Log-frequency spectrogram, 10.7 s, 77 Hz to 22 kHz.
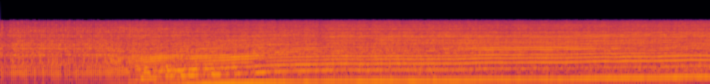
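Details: Chrysler outboard motor with ignition misfire, run on a test wheel in gear under power while testing its starter-generator (12.93 V at rest, about 14.5 V charging); note climbs then holds smooth, even pitch with no stumbles or misses; normal running under load.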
